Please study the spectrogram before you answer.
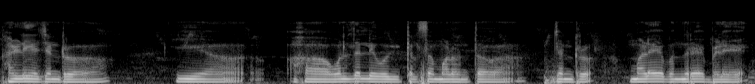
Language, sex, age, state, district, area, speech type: Kannada, male, 30-45, Karnataka, Vijayanagara, rural, spontaneous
